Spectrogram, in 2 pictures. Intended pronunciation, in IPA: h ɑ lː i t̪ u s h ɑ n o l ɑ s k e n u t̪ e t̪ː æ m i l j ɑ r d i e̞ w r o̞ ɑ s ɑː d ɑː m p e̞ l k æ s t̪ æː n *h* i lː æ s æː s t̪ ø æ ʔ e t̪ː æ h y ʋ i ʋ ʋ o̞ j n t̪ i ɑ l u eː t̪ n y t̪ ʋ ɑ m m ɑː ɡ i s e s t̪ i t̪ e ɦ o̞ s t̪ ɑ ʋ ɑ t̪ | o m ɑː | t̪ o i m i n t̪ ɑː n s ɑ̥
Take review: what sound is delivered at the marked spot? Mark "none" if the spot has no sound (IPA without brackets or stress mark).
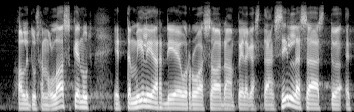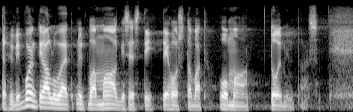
s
